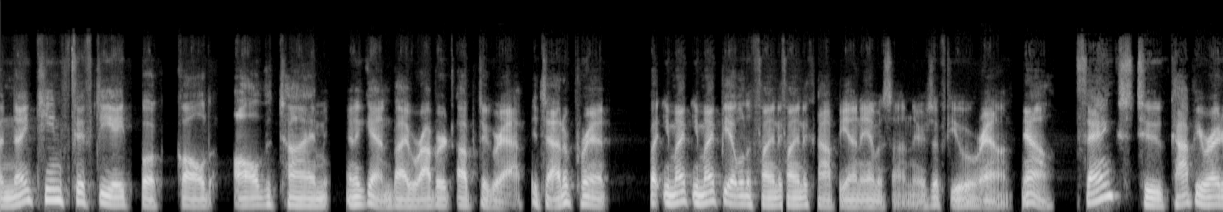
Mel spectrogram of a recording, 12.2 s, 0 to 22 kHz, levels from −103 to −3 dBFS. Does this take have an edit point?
yes; 5 cuts; at 3.3 s, 5.2 s, 6.9 s, 7.8 s, 10.1 s

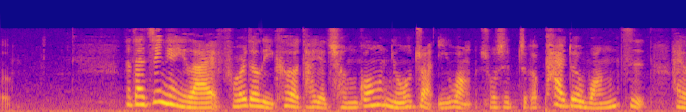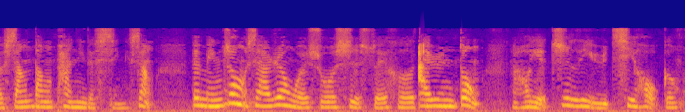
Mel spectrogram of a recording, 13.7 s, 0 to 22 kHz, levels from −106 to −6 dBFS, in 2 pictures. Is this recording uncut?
no; 1 cut; at 11.0 s

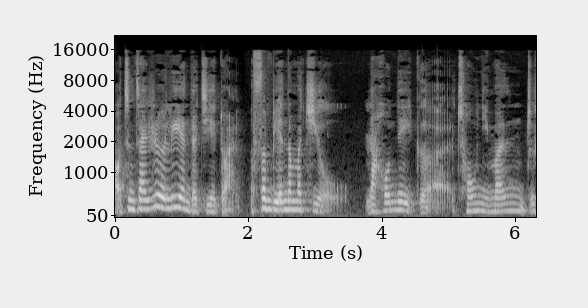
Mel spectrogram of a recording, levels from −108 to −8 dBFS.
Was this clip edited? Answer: yes; 1 cut; at 2.0 s

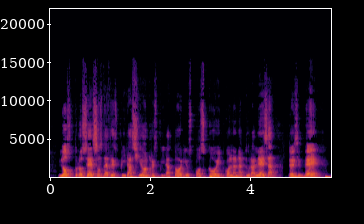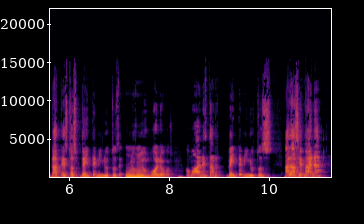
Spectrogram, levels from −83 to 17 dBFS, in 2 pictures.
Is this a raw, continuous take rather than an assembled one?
no; 2 cuts; at 4.6 s, 10.2 s

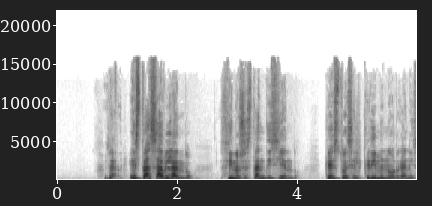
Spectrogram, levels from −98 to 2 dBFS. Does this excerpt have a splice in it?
no; 0 cuts

